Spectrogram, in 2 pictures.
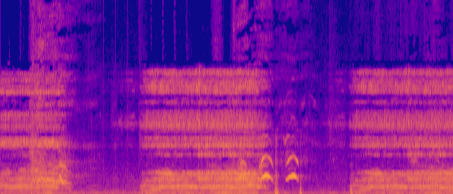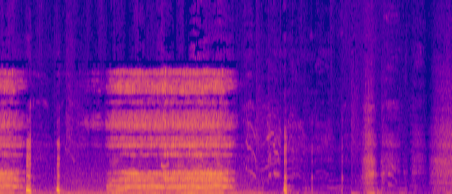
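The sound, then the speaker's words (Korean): A played-back recording of a husband's loud, rasping snoring in three long, sustained bursts with a harsh, buzzing metallic tone, separated by short pauses, with brief laughter slipping in between. “그래서 내가 남편 코 고는 소리 녹음해서 틀어줬어.”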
